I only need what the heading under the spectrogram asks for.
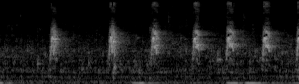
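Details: Besetan from a grey-cheeked bulbul (cucak jenggot), intended to set off kept birds: six or so broad, rough squawks spaced about half a second apart.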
